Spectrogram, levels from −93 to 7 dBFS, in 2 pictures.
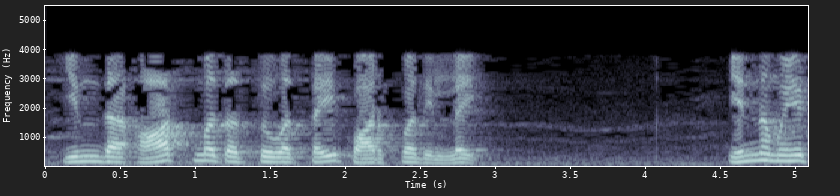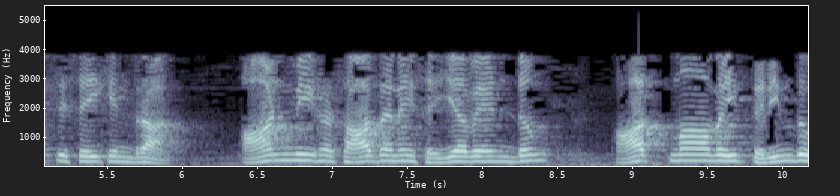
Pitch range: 150-195 Hz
